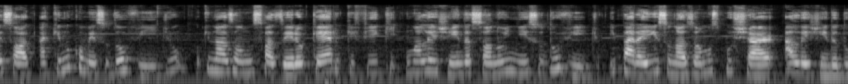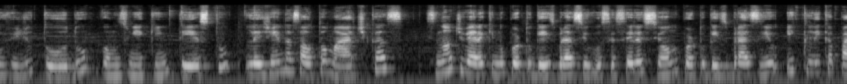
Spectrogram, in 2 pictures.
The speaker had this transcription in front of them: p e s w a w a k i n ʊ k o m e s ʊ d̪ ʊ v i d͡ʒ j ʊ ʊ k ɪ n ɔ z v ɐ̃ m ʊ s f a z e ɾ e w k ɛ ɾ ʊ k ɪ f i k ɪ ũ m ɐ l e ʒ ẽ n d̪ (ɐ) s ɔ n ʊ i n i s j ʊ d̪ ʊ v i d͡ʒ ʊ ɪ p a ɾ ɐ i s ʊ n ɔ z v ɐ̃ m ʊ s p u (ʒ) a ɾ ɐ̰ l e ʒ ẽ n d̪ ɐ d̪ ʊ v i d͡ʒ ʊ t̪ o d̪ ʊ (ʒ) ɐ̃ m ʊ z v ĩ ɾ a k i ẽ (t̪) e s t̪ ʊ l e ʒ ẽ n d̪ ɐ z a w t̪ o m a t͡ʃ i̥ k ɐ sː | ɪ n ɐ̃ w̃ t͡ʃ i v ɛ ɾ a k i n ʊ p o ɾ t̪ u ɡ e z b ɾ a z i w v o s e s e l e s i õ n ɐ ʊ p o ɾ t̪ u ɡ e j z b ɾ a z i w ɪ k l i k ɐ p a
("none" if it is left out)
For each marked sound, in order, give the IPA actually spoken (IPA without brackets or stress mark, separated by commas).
ɐ, ʃ, v, t̪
